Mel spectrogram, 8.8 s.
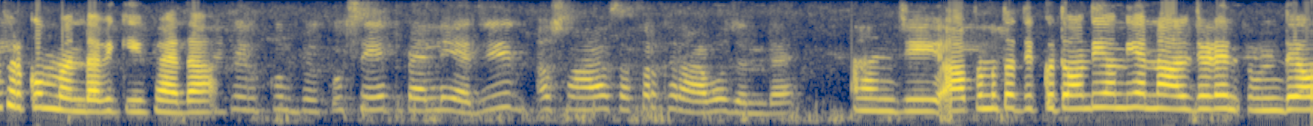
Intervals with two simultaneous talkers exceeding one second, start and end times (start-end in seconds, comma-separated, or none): none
